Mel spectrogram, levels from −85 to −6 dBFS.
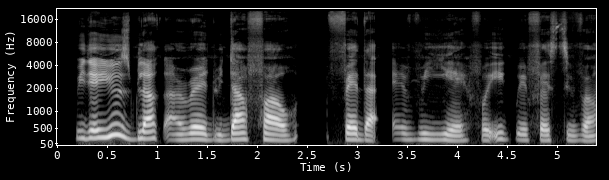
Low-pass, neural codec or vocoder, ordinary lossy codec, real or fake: none; none; none; real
